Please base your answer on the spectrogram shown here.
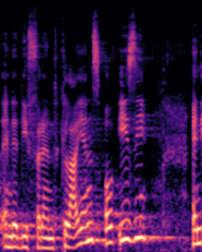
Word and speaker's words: EESSI: It's pronounced easy and it's a European environment for scientific software installation.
